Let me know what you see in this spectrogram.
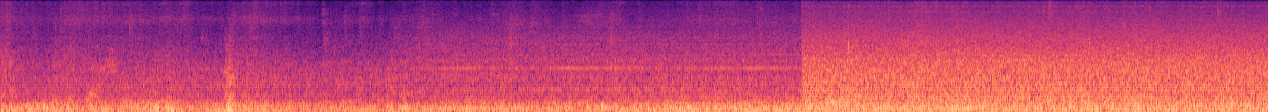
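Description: Low, steady rumble of a rapid-transit train running along the track, heard from inside the car. About eight seconds in, the sound jumps abruptly to a louder, hissier rush of noise.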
